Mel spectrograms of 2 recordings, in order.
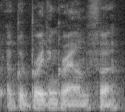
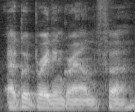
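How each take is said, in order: Both takes have the same delivery.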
